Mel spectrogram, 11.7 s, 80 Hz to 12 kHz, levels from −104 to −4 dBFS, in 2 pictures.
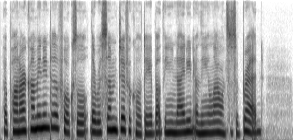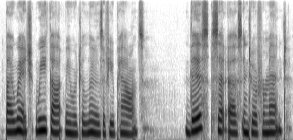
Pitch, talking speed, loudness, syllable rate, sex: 225 Hz, 180 wpm, -16 LUFS, 5.4 syllables/s, female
